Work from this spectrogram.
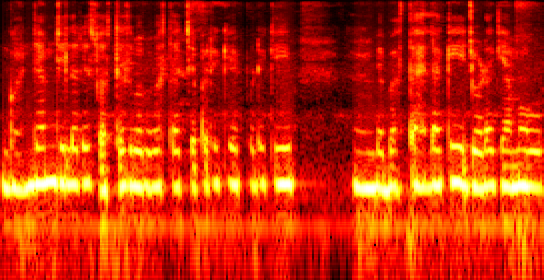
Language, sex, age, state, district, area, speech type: Odia, female, 18-30, Odisha, Ganjam, urban, spontaneous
